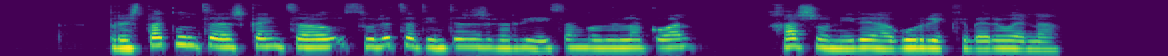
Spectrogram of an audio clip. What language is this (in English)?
Basque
